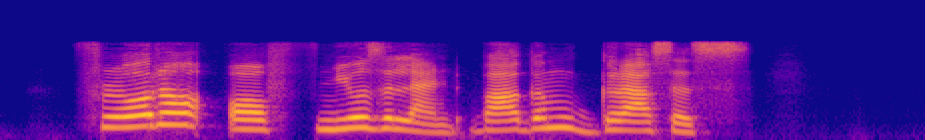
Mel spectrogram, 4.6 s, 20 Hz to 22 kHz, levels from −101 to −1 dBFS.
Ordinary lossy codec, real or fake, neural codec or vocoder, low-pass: none; fake; codec, 16 kHz, 0.8 kbps, ZipCodec; 7.2 kHz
